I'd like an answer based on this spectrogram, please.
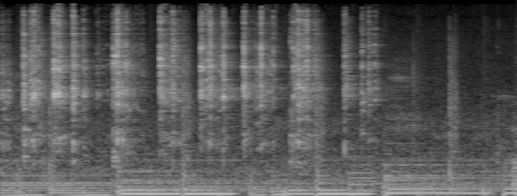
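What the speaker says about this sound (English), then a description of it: "use my whisk to get the rest of this stuff out of here" A metal whisk scraping and clinking against a bowl to get out the last of the melted butter for sweet cornbread, quick irregular rattling taps and scrapes close up, with a low steady hum underneath and no talking.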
